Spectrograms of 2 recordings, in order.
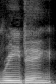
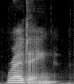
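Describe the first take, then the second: First: The first syllable sounds like 'reed'. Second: The first syllable sounds like 'red'. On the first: The speaker calls it wrong. "It's not Reading" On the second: The speaker calls it right. "it's Reading"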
